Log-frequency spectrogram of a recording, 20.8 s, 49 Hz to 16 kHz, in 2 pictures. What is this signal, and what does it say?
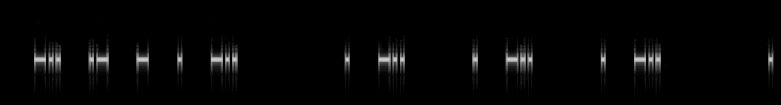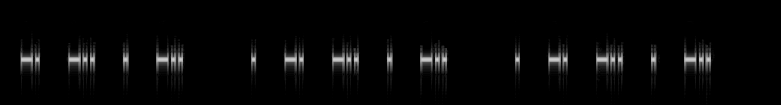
Morse code, heard as a keyed tone, about 25 wpm, spaced as for 15 wpm, 600 Hz. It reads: DATED ED ED ED ENDED ENDED ENDED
